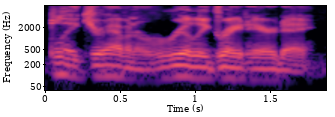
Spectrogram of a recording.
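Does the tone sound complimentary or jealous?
jealous. The tone sounds resentful and jealous. The speaker envies the hair. "like that tone is of jealousy"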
